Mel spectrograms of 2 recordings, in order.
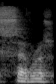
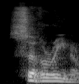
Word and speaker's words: Severina: Sisters of Battle, is Severus Reign. I'll just make sure I pronounce that right. Severina Reign, sorry.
